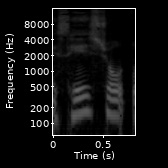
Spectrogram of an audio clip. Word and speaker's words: 西湘: 足柄地域というのは、えー、神奈川県の西部、えーと、西の湘南と書いて西湘と読みますが、その地域、えー、金太郎さんのあたりの地域になります。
